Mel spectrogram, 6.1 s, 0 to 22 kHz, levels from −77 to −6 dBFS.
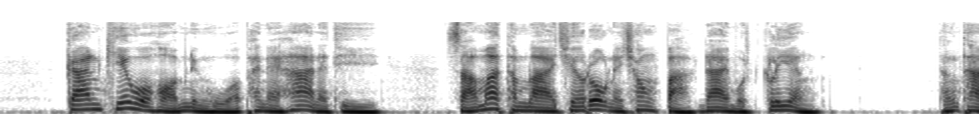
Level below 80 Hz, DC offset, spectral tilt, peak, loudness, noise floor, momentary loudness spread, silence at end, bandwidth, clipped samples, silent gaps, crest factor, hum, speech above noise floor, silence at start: -28 dBFS; under 0.1%; -6.5 dB/octave; -2 dBFS; -18 LUFS; -55 dBFS; 7 LU; 0 s; 10 kHz; under 0.1%; none; 16 dB; none; 39 dB; 0.4 s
